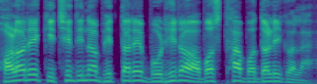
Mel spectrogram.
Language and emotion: Odia, neutral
